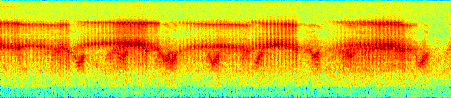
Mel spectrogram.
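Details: Frogs croaking in a dense chorus: long, pulsed, rattling trills with a bright buzzy edge, swelling and fading in overlapping waves, with short drooping notes between them.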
